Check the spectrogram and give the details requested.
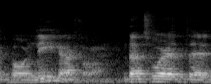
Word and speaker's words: bolígrafo: So since we have the accent on the I, we're going to say bolígrafo.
